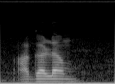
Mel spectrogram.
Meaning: 1. width, breadth 2. extent, expanse 3. earth 4. sky, atmosphere 5. breast, chest 6. greatness
- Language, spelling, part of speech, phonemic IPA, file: Tamil, அகலம், noun, /ɐɡɐlɐm/, Ta-அகலம்.ogg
